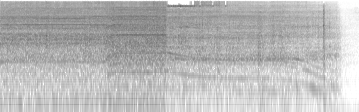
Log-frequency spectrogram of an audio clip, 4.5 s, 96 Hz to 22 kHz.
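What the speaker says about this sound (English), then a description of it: "I need to drill that out." Drill or Dremel boring out a hole in a 2016 Yamaha EX Wave Runner jet ski, a continuous high whine that changes pitch as it loads and slows, then winds down and stops, heard close and alone.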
